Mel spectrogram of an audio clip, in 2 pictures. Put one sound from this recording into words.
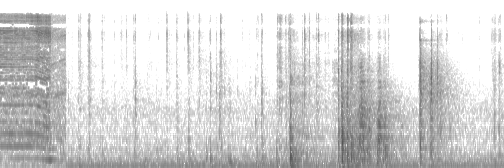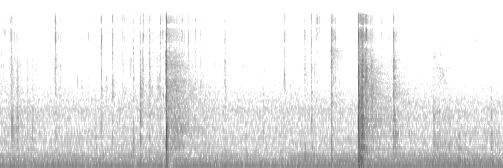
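Plastic parts click and knock as hands handle them.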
